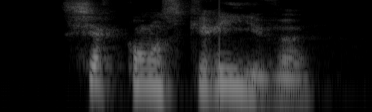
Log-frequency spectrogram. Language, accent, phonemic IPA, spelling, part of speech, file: French, Canada, /siʁ.kɔ̃s.kʁiv/, circonscrivent, verb, LL-Q150 (fra)-circonscrivent.wav
- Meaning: third-person plural present indicative/subjunctive of circonscrire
